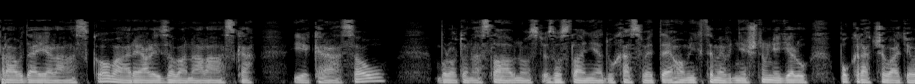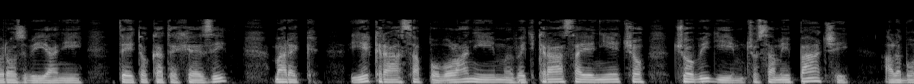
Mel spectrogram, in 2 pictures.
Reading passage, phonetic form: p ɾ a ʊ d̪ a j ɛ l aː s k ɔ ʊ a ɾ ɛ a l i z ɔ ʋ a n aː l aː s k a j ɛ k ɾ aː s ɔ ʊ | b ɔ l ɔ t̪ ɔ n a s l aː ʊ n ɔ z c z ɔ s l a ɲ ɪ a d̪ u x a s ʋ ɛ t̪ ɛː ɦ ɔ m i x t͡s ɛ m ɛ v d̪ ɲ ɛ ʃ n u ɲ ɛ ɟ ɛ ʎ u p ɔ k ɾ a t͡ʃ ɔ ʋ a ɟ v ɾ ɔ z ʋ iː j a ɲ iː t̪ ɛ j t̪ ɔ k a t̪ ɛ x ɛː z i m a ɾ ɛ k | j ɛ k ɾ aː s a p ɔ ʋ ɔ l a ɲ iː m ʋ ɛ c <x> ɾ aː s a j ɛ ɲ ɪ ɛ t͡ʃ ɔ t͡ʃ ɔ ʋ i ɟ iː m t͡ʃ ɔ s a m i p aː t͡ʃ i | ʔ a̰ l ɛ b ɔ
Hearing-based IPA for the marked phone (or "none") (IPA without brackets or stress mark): k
